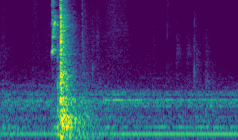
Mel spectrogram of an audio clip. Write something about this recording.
opening a dryer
